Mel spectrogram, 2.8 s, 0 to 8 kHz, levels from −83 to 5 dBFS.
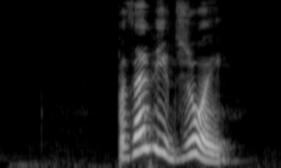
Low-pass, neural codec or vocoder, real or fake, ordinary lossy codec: none; codec, 16 kHz, 16 kbps, FreqCodec, larger model; fake; none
